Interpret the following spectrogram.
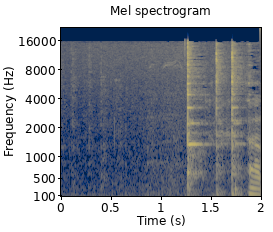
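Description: Wire whisk stirring thick cream cheese frosting in a bowl, soft and steady, with a sharp ringing clink about a second and a quarter in.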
